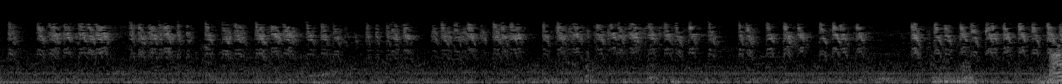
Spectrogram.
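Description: Small birds chirp and tweet steadily for several seconds in quick, high, repeated calls, with a faint low hum running beneath throughout.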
